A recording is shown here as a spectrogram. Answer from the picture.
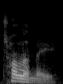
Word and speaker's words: Ptolemy: In 64 BC, a Greek living in Egypt by the name of Ptolemy, spelled with a P, He, a very famous scientist, and his work is still used today.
